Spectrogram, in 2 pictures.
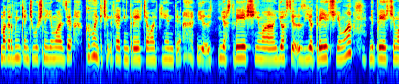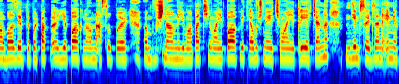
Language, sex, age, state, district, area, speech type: Kashmiri, female, 30-45, Jammu and Kashmir, Baramulla, rural, spontaneous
